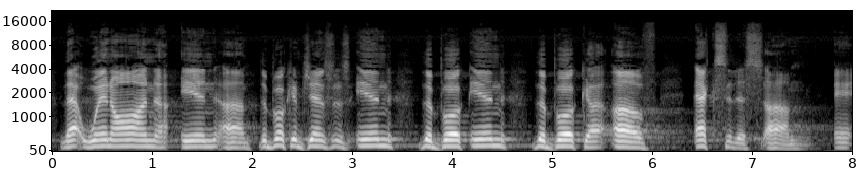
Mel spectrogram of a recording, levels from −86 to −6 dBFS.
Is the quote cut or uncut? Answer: cut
